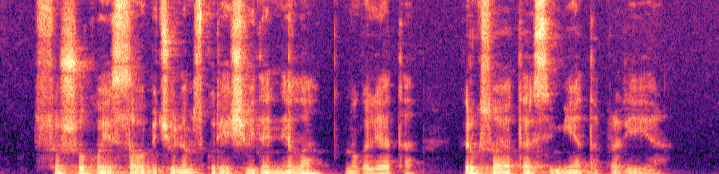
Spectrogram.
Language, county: Lithuanian, Šiauliai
